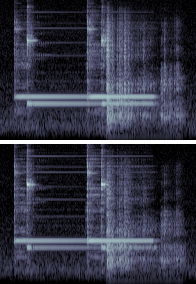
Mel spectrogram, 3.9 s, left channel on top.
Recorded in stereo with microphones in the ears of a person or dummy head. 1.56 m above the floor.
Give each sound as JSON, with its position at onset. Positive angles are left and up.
{"t": 0.3, "sound": "a doorbell", "side_deg": -55, "distance_m": 2.0}
{"t": 2.1, "sound": "a dropped coin", "side_deg": 15, "distance_m": 3.5}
